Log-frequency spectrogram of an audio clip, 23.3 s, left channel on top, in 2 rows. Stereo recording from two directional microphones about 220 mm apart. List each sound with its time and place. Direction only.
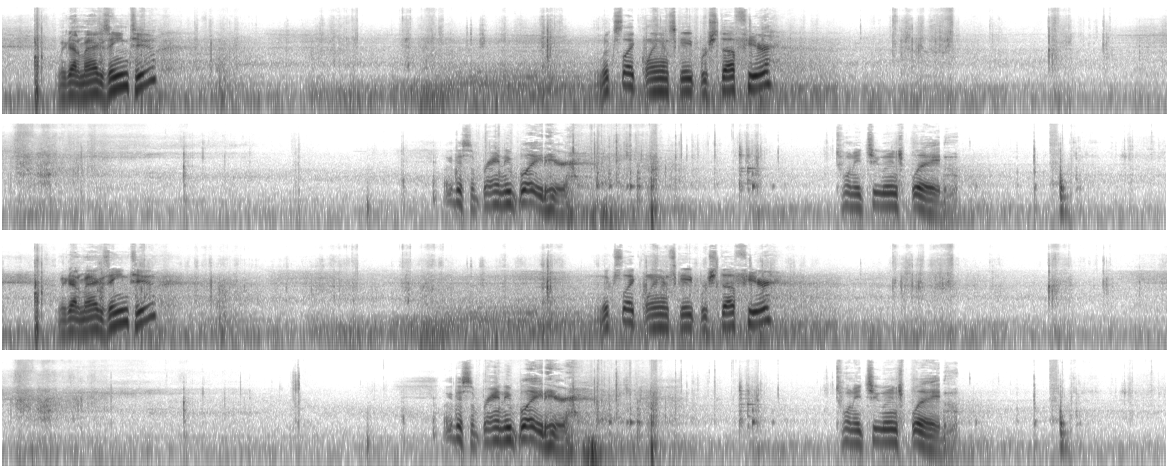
0.6 s speech: 25° left (ahead or behind)
5.9 s speech: 30° left (ahead or behind)
12.8 s a sound: 20° left (ahead or behind)
16.1 s speech: 25° right (ahead or behind)
20.0 s speech: 20° right (ahead or behind)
